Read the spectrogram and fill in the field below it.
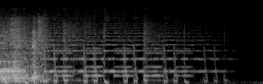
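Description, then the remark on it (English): A short, loud train sound effect introducing an Amiga News segment: rapid rhythmic chugging clatter under a steady whistle-like tone, cutting off abruptly after about two seconds with no voices. “Amiga News. Gamble Train.”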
